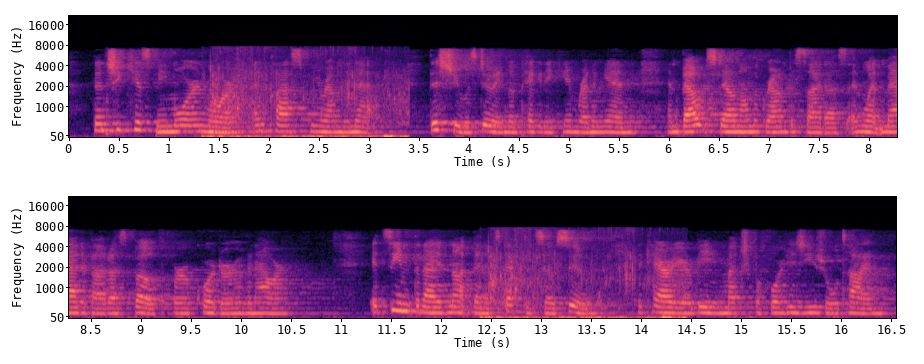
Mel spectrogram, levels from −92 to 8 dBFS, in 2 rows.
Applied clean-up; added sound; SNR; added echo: none; Splash, splatter; 0 dB; reverberation time 2.0 s.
